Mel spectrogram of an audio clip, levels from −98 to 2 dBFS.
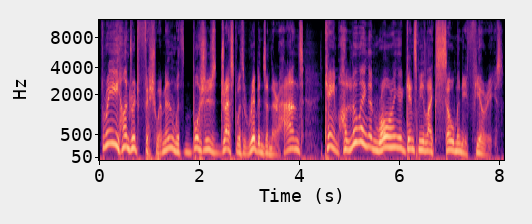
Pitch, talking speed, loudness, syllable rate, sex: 170 Hz, 155 wpm, -18 LUFS, 4.2 syllables/s, male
